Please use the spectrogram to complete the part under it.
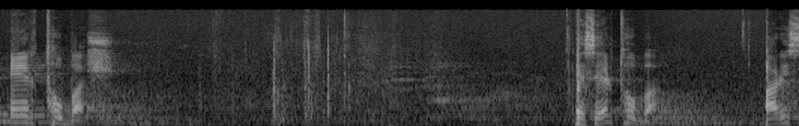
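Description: A man speaks slowly and deliberately, with pauses, in a room with a slight echo.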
